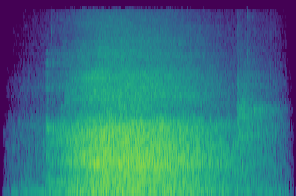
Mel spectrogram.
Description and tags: crowd ahhhh
audience, crowd, group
